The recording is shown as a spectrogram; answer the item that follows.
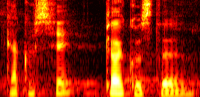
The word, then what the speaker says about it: Kako ste: How is my pronunciation on this? Kako ste? Kako ste?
